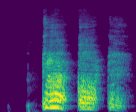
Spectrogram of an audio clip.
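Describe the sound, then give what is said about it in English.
Throat clearing, as if bran flakes were stuck in the throat: three harsh, raspy bursts, the first the longest, each fading out, with a faint short grunt just before. “So we've got bran flakes stuck in your throat.”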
